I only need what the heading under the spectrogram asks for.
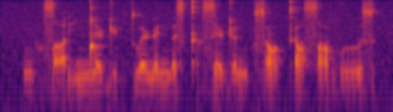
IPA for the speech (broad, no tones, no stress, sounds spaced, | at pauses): ŋ ɑ̤ zˤ ɛ̰ ɾ ḭ ŋ͡ǃ ɛ ɖ ḭ ɖ tʷ ɜ ɳ ɛ ŋ ɜ z kʼ ɑ̤ z ɛ ɖ ɜ ŋ ɔ̤ z ɒ kʼ ɜ sˤ ɜ v ʊ z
